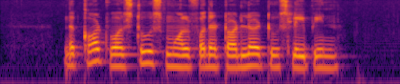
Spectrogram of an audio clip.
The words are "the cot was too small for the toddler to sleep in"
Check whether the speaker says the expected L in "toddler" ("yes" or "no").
yes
